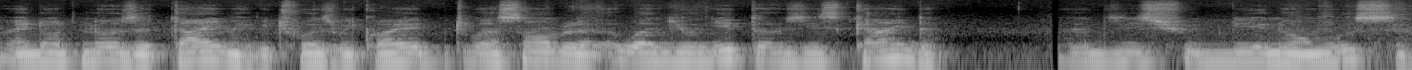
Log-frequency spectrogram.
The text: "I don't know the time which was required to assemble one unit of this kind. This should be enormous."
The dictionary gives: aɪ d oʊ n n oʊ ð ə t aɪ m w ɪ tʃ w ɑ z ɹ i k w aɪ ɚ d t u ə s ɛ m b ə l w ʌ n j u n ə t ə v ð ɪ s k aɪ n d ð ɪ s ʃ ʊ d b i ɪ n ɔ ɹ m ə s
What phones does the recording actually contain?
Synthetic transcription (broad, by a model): aɪ d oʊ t n oʊ ð ə t aɪ m w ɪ tʃ w ɑ z ɹ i k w aɪ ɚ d t u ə s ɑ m b l w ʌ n j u n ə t ə v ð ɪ s k aɪ n d ð ɪ s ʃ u d b i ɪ n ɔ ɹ m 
